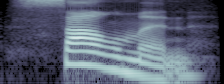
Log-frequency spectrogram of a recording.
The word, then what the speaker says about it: salmon: S A L M O N. Ah, I know this. Many people say salmon. They pronounce the L. Yes, but the L is silent.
